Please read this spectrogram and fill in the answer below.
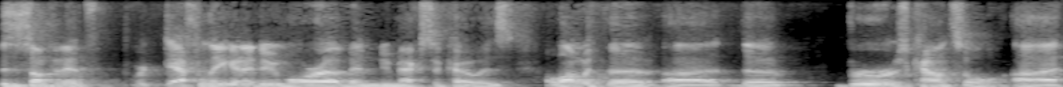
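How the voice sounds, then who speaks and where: Room echo is audible as a man with a fairly high pitch speaks with fairly even intonation. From US Midwest. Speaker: conservation nonprofit director. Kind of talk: presentation. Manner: fast; many fillers and restarts.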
